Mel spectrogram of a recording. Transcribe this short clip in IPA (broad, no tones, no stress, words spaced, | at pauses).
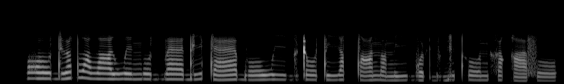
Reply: ʁoːdʏːd ðˤeðˤiːweŋoːd bæːdi tæː boːwiː ɡʏʈoːtiːd tˤo nɒniː ɡoʈbʏɡi t̪ʰoːnxʏqafo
